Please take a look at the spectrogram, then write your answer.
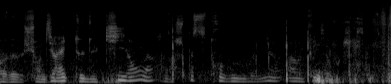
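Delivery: whispering to the phone at night; low hushed whisper at night. Real, not acted. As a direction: keep it hushed, almost whispered.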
